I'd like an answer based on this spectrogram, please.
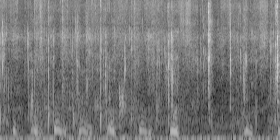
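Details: Max, a dog that always wants to lick his owner's face, licks vigorously: crisp wet clicks and slurps with occasional brighter, louder smacks, fairly fast and uneven.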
